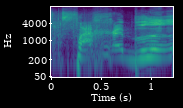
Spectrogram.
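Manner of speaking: mock French exclamation; french chef. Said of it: "It's the French experience".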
